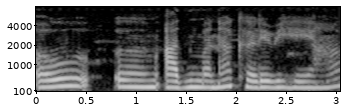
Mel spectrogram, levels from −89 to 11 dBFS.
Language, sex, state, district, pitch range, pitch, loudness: Chhattisgarhi, female, Chhattisgarh, Rajnandgaon, 220-245 Hz, 230 Hz, -16 LUFS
